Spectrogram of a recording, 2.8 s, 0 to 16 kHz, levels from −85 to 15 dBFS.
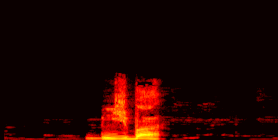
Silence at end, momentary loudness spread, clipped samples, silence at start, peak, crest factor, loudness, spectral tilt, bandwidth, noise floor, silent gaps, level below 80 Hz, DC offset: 1.2 s; 12 LU; under 0.1%; 0.85 s; 0 dBFS; 20 dB; -17 LUFS; -6 dB/octave; 7.4 kHz; -67 dBFS; none; -58 dBFS; under 0.1%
